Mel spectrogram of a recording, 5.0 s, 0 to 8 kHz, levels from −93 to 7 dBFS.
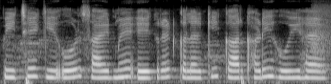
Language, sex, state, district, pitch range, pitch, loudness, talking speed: Hindi, female, Uttar Pradesh, Lucknow, 240-260 Hz, 245 Hz, -14 LUFS, 155 wpm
